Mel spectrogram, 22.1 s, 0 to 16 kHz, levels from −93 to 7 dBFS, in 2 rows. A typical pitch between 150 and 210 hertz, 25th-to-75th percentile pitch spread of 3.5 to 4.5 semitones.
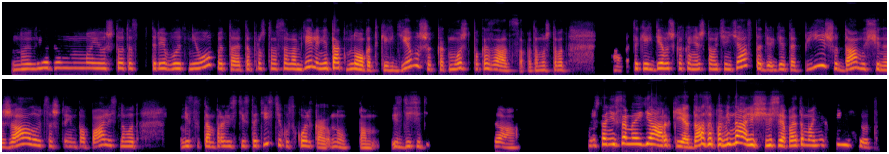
No: high, 225 Hz; average, 3.8 semitones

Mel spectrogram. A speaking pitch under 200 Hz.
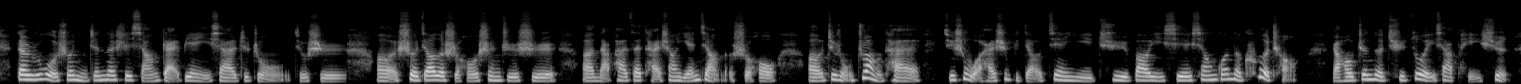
Yes: medium, 185 Hz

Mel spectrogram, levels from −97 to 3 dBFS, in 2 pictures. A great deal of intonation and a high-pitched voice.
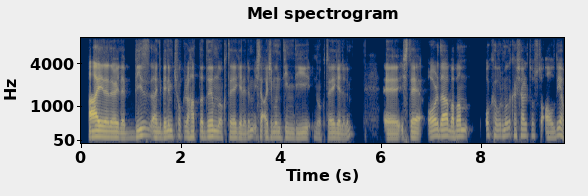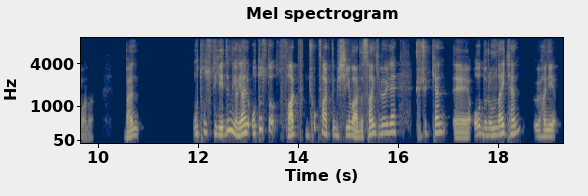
No: wide, 7.2 semitones; low, 130 Hz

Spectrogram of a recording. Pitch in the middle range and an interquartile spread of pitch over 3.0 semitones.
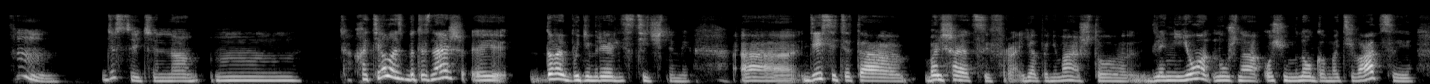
Yes: medium, 180 Hz; average, 3.7 semitones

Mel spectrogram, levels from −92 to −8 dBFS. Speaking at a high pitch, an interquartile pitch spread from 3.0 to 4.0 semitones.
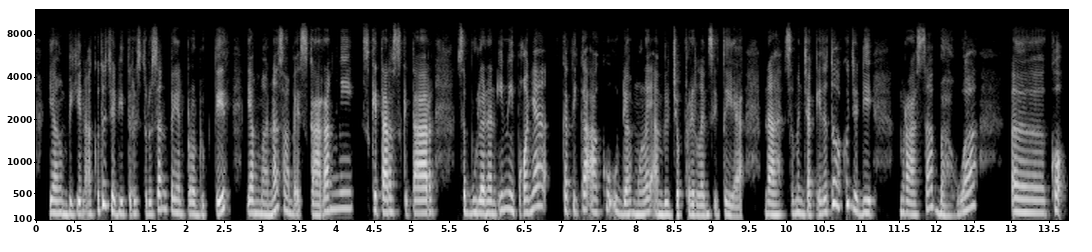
Yes: high, 195 Hz; average, 3.6 semitones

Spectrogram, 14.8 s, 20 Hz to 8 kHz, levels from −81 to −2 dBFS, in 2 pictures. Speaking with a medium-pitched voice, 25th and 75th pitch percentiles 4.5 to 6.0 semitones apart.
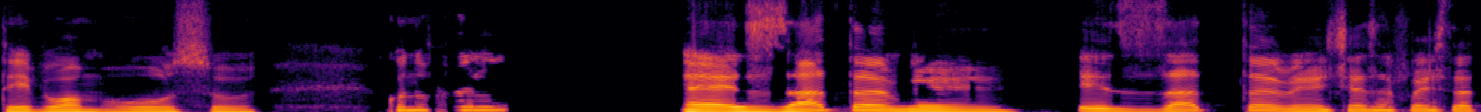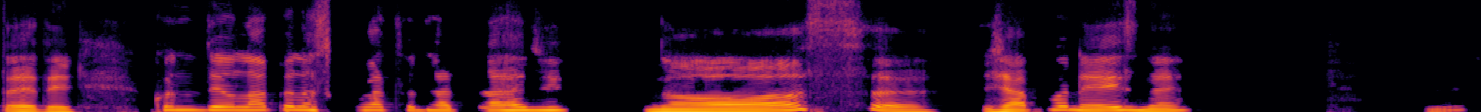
Yes: medium, 165 Hz; average, 5.1 semitones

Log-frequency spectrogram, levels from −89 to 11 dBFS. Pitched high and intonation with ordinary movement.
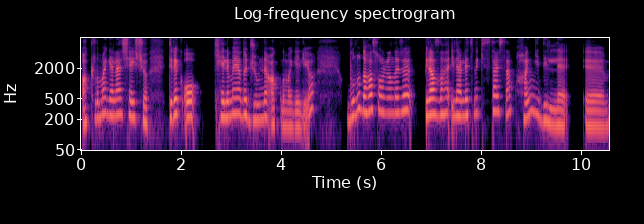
No: high, 235 Hz; wide, 5.8 semitones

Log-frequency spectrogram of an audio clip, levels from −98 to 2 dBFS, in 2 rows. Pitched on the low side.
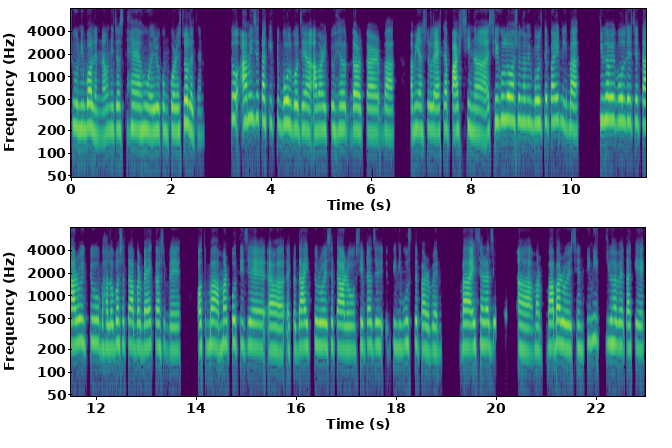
No: high, 220 Hz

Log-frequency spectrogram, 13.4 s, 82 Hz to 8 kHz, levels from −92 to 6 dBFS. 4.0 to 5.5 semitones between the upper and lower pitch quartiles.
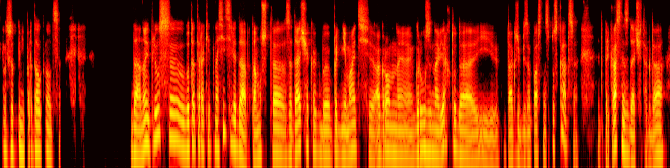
No: average, 3.4 semitones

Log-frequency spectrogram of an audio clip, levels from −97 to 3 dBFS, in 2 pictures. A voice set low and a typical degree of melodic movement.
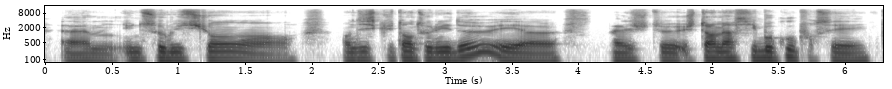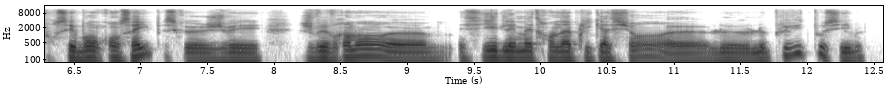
Yes: low, 105 Hz; average, 3.1 semitones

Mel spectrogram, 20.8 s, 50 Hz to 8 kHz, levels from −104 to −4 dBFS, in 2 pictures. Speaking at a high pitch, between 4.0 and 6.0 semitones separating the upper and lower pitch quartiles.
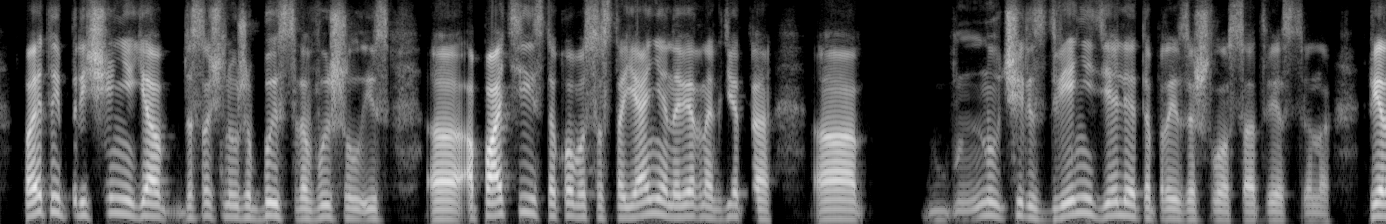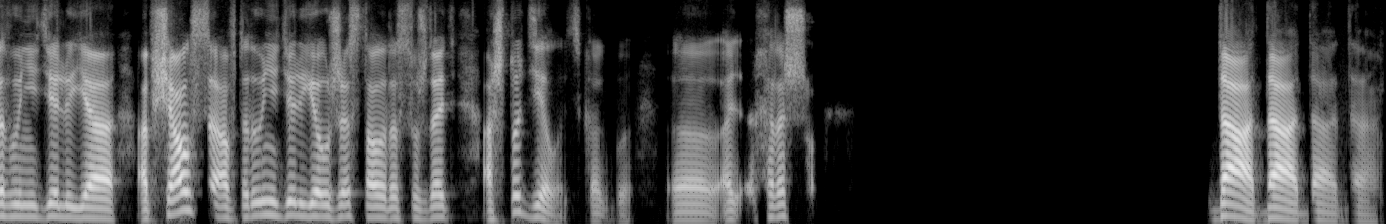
No: medium, 150 Hz; average, 4.6 semitones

